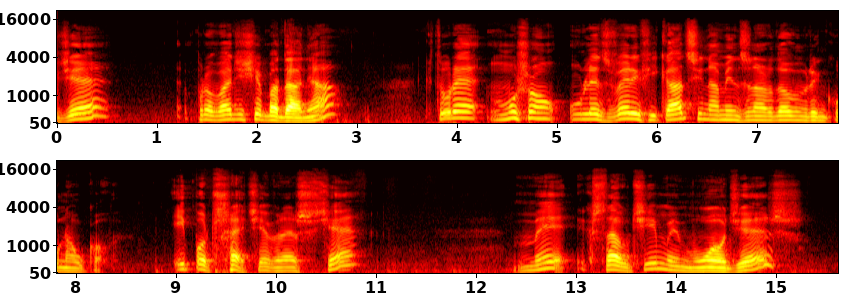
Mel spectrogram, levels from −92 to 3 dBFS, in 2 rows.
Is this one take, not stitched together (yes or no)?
yes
